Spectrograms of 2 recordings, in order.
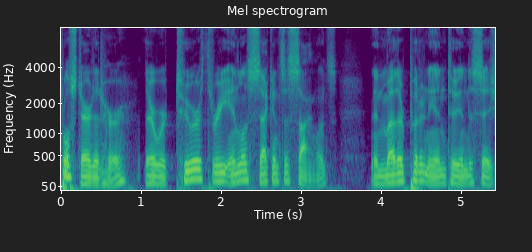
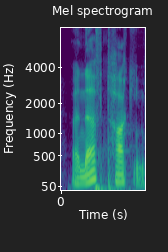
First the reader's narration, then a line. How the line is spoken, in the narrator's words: ordered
